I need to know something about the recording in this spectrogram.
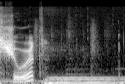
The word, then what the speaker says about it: Sjoerd: And you pronounce it as Sjoerd. Like the D is actually a T at the end. And OA means oo in our language.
